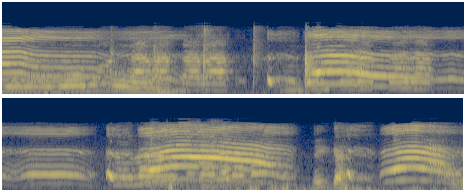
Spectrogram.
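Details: Infant crying in long, high-pitched wails with brief catches of breath between them.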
